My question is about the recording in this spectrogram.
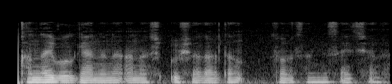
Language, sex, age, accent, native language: Uzbek, male, 25-34, Samarqand, Uzbek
